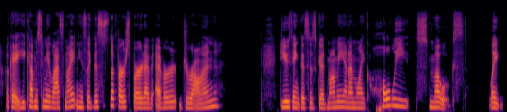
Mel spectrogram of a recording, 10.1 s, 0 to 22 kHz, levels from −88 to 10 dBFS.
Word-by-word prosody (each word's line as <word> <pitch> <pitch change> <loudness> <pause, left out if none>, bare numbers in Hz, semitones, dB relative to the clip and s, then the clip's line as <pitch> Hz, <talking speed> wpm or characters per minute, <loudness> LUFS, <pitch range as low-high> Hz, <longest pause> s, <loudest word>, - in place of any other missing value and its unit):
okay, 195 -1 +4
he 185 - -2
comes 205 -1 +2
to 210 - -4
me 200 -1 +2
last 180 0 +1
night, 215 +4 +1
and 200 - -1
he's 185 -1 -3
like, 185 0 -2
"This 200 0 -1
is 255 - -8
the 250 -1 +2
1st 195 -5 +1
bird 175 0 +3
I've 170 -1 +1
ever 185 +2 0
drawn." 180 +6 0 1.2
"Do 195 - -1
you 195 0 +7
think 185 -2 0
this 175 0 -2
is 170 -1 -6
good, 165 -1 -1
mommy?" 185 +3 -1
And 185 -2 -1
I'm 180 0 -1
like, 175 -2 -4
"Holy 235 -2 0
smokes. 190 -6 -2 0.5
Like, 180 -2 +1
190 Hz, 185 wpm, -25 LUFS, 175-200 Hz, 1.2 s, you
